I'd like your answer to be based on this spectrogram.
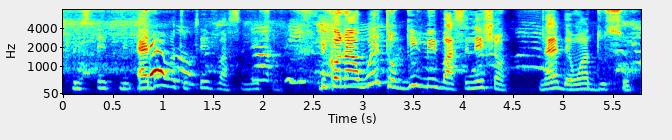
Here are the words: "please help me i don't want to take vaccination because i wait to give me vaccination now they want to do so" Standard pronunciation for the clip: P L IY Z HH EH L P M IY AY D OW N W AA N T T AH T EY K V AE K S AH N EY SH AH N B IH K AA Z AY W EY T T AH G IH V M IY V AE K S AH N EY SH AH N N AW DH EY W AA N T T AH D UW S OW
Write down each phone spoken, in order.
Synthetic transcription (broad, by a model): P L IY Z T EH P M IY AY D OW N W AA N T T AH T EY K V AE K S AH N EY SH AH N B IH K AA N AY W EY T T AH G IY V M IY V AE K S AH N EY SH AH N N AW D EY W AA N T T D UW S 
